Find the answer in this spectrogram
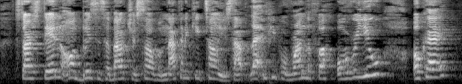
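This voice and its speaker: Against noticeable background noise, a woman speaks very fast at a fairly high pitch, her intonation lively and her tone animated. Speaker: tarot reader. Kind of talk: tarot reading. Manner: loud.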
